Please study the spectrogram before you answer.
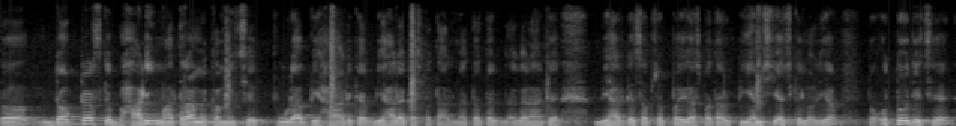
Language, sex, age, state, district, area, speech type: Maithili, male, 18-30, Bihar, Madhubani, rural, spontaneous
